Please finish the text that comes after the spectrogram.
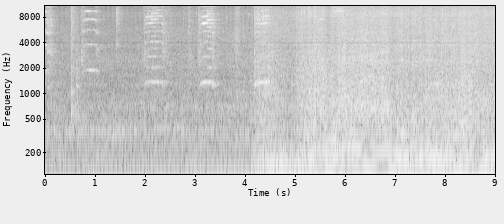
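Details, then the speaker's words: Honda Vario 125 that stalled after washing with water in the combustion chamber, kick-started because the electric starter still fails, exhaust refitted: a few kicks with squeaky chirps, then it catches and runs steadily under light revs, blowing water from the exhaust. "Ini bukan ngebul Pak. Ini yang keluar dari knalpot saat kita gas itu air Pak."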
